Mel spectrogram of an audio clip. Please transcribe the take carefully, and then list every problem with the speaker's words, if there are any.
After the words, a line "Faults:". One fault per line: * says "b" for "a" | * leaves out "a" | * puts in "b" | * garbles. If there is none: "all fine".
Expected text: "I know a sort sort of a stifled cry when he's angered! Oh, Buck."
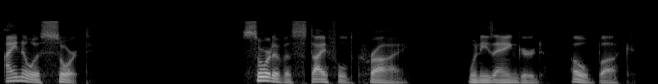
"I know a sort sort of a stifled cry when he's angered! Oh, Buck."
Faults:
all fine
